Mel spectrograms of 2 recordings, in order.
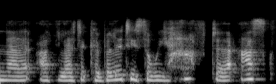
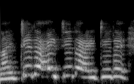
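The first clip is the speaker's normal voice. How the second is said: much higher, squealing mock joy; imitating a thrilled client; 10 semitones higher, faster than usual. Coach retelling her client's breakthrough after twelve rows, squealing imitation. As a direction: replay her giddy, teary triumph, pitched way up. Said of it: "jumping up and down and crying, going".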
